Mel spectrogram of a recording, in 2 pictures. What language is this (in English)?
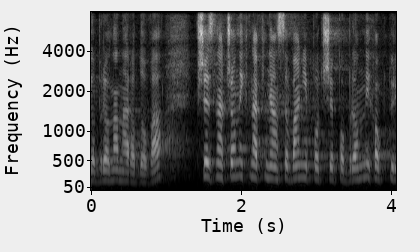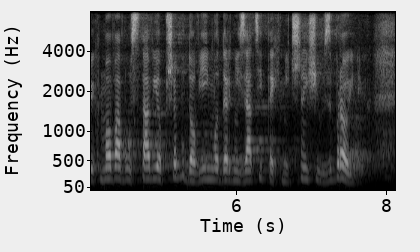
Polish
